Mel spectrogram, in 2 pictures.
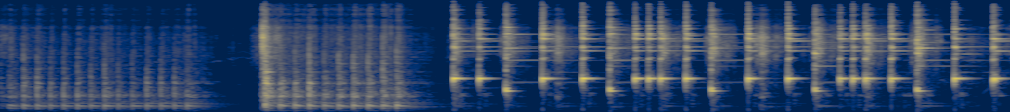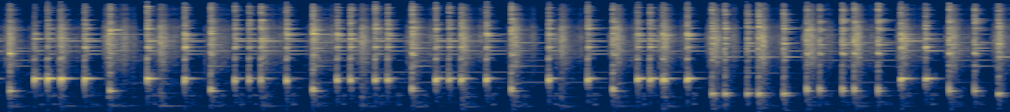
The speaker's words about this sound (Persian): اما یه سری فرهنگ ها هم تبلهای کاملا متفاوتی رو ساختن مثل تبل بنایی ها که اسمش هست فونتون فرام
